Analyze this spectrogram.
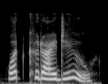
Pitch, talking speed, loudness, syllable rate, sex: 245 Hz, 220 wpm, -16 LUFS, 4.7 syllables/s, female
